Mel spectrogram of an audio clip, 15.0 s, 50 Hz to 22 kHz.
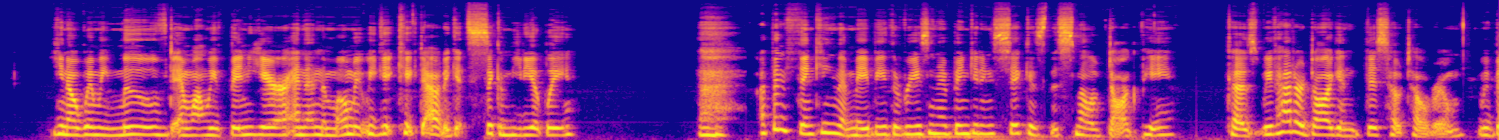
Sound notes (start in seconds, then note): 7.0 sigh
